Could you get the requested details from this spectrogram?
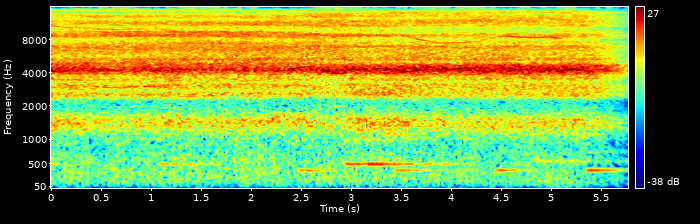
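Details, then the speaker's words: Steady high-pitched whine of a dental drill during a filling on a formerly nervous adult mother, sedated, soft background music; dental drill. "as for drilling well that's not a problem either"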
